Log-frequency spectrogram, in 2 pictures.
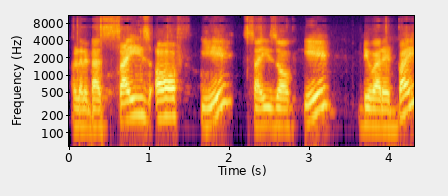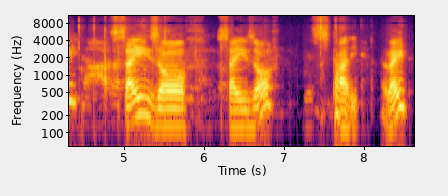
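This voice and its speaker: A man's voice: medium pitch, sing-song, slow pace. A man teaching a coding lesson, talking through each line as he types, repeating himself and calling the viewers "guys". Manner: talks through code as he types, many repeats, says "guys" and "sir". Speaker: programming instructor. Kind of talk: screen-recorded coding tutorial.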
